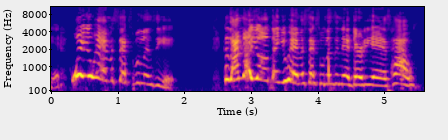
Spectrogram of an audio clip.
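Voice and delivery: high, loud disbelief, fast at the end; incredulous shout. Real, not acted. Mocking Scott to the viewers, a high, loud incredulous yell. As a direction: yell the question at him in disbelief.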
